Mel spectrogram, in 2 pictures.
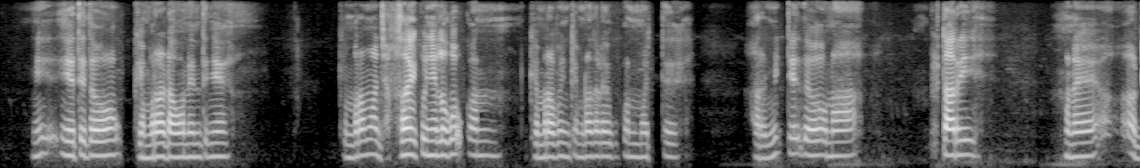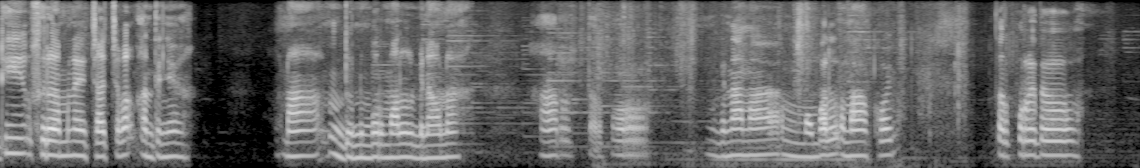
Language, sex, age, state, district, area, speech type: Santali, male, 18-30, West Bengal, Uttar Dinajpur, rural, spontaneous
